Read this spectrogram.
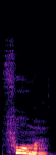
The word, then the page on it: former: British English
